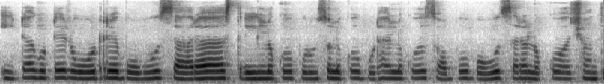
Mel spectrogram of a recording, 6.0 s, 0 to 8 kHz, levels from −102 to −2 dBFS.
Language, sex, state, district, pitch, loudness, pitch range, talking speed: Odia, female, Odisha, Khordha, 225 Hz, -16 LUFS, 215-230 Hz, 130 wpm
